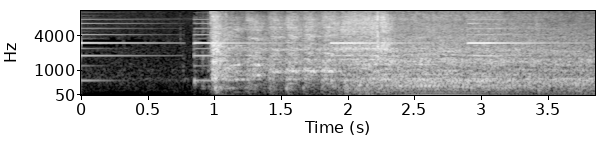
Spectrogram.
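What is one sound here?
A car engine cranks, starts and runs.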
